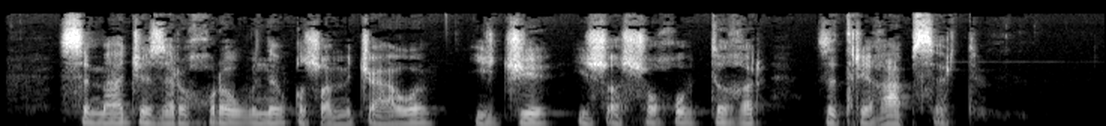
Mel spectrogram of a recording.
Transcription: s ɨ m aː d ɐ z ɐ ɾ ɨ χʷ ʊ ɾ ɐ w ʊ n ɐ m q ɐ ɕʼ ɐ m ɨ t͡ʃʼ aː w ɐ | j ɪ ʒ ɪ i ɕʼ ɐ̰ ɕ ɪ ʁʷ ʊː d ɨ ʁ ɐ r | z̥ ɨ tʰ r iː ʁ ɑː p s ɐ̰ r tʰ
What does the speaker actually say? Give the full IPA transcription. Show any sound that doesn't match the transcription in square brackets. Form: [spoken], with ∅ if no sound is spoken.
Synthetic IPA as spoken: s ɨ m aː [d͡ʒ] ɐ z ɐ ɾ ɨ χʷ ʊ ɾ ɐ w ʊ n ɐ m q [ə] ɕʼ ɐ m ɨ t͡ʃʼ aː w ɐ | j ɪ [d͡ʒ] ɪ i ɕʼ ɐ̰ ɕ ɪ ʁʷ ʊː d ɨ ʁ ɐ r | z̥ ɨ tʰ r iː ʁ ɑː p s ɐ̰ r tʰ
